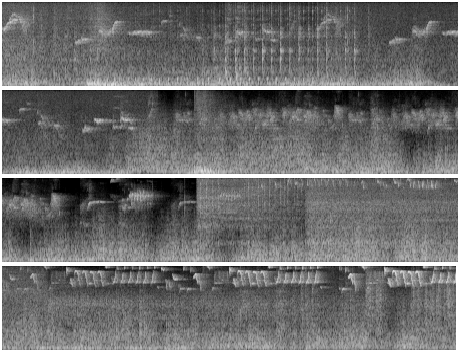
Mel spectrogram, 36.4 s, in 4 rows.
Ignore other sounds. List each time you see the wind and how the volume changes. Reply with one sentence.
The wind can be heard from 0.0 to 36.3 s, at a steady volume.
